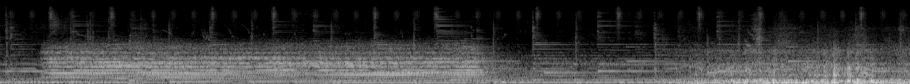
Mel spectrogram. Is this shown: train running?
yes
